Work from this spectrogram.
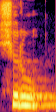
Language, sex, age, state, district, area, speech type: Hindi, female, 18-30, Madhya Pradesh, Gwalior, rural, read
